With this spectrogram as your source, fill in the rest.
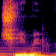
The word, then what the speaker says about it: CME: Помпа тут стоит не китайская и при этом не типичная бюджетная улька, а от самой компании CME, что на итальянском будет произноситься как Чими.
